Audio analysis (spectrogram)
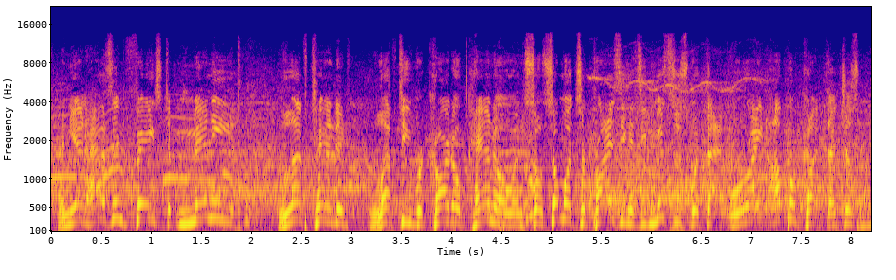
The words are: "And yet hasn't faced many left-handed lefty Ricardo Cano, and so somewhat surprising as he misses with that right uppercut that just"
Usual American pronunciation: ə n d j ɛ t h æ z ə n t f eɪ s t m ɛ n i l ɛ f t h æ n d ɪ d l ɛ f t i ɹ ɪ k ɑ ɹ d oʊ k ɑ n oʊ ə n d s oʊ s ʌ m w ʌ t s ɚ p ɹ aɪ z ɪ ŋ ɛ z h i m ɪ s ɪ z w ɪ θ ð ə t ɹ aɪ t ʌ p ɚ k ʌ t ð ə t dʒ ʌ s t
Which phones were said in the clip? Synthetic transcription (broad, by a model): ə n j ɛ t h æ z ə n t f eɪ s t m ɛ n i l ɛ f t h æ n d ɪ d l ɛ f t i ɹ ɪ k ɑ ɹ d oʊ k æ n oʊ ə n s oʊ s ʌ m w ʌ t s ɚ p ɹ aɪ z ɪ ŋ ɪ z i m ɪ s ɪ z w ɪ ð ə t ɹ aɪ t ʌ p ɚ k ʌ t ð ə t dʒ ʌ s t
